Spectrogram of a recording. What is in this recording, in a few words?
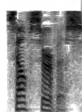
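"self-service", American English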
